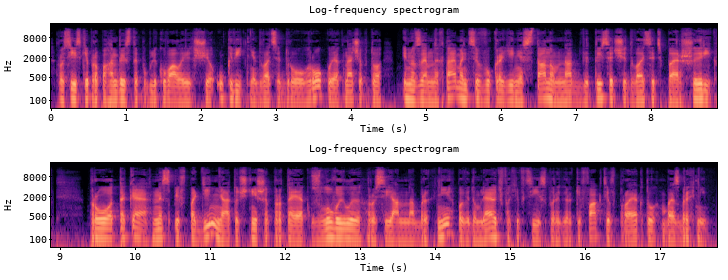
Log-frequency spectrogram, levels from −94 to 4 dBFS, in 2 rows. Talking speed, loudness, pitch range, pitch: 130 wpm, -22 LUFS, 90-105 Hz, 95 Hz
